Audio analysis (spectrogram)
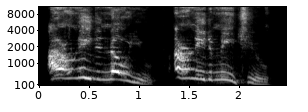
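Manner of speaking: very high, loud, upset mock shout; yelling neighbor. Neighbor refuses to meet girlfriend, high wounded yelling. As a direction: imitate him hollering his refusal. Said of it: "he wouldn't stop yelling".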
